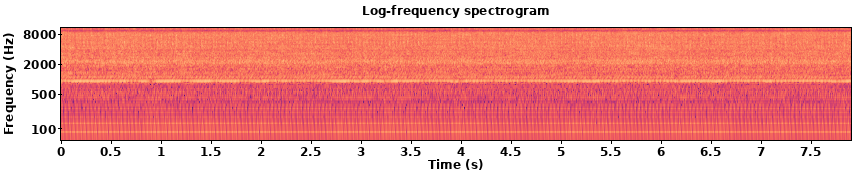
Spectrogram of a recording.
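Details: Excell XR2500 (DeVilBiss) pressure washer, 5 hp Honda engine, after replacing bad spark plug that caused stalling after 15 seconds: steady, even drone with no misses, surges or stalling; keeps running smoothly.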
